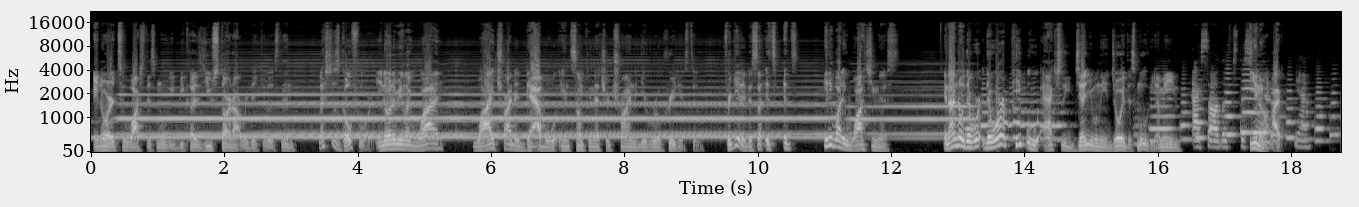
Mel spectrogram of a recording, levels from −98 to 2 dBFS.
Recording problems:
background music; loud; throughout; 3 dB below the speech

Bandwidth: 16 kHz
